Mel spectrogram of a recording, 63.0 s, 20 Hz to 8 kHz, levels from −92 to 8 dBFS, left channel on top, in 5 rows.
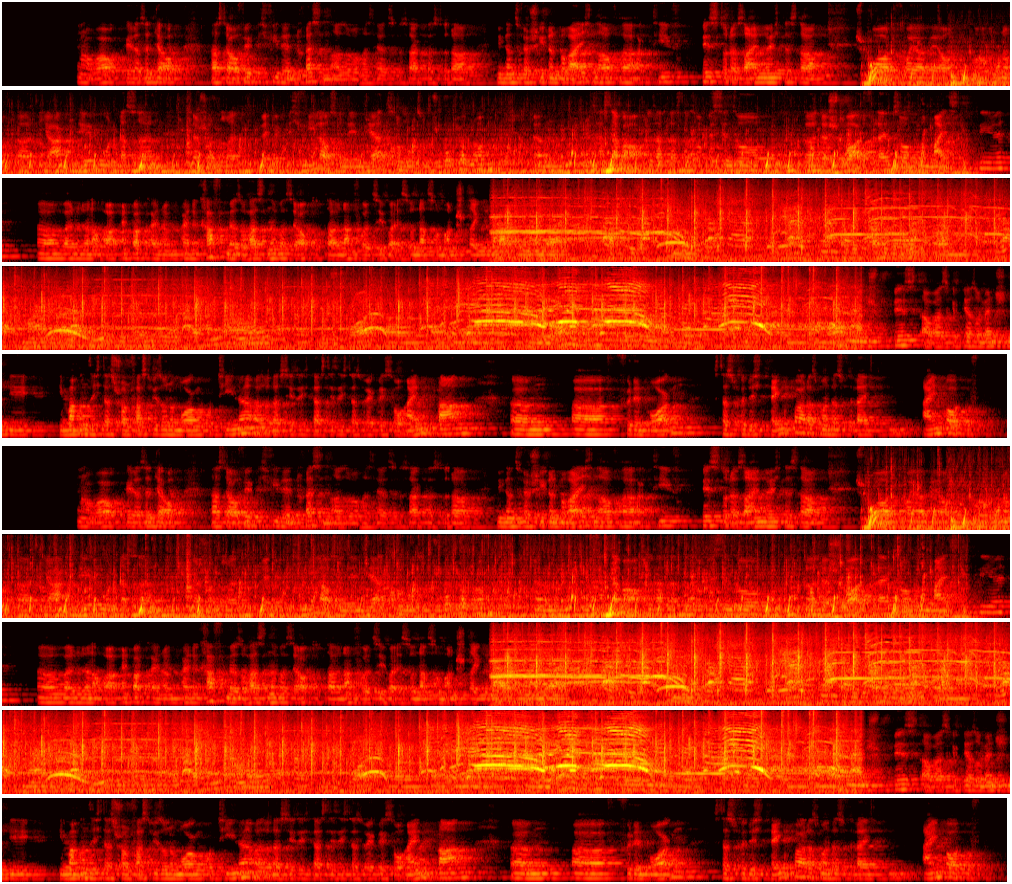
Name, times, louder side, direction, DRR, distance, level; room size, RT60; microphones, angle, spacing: voice 1, 0.9-5.8 6.2-8.3 8.8-18.6 18.9-19.6 19.9-22.1 22.6-24.5 24.8-25.1 25.6-32.2 32.7-33.2 33.5-33.8 34.9-37.2 37.8-40.0 40.5-41.2 41.8-43.9 44.3-46.5 46.8-50.7 51.1-57.3 57.5-57.9 58.2-58.9 59.4-62.6, equal, 20° left, 2 dB, 7.7 m, -42 dB
sound 1, 10.7-24.7, right 1 dB, 80° right, 3.1 m, -37 dB
sound 2, 31.3-48.6, right 5 dB, 30° right, 1.3 m, -27 dB
27.0 x 26.5 x 7.1 m, 0.85 s
head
